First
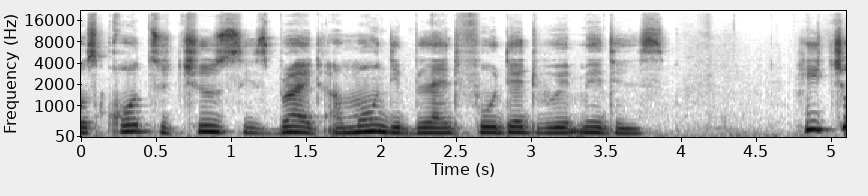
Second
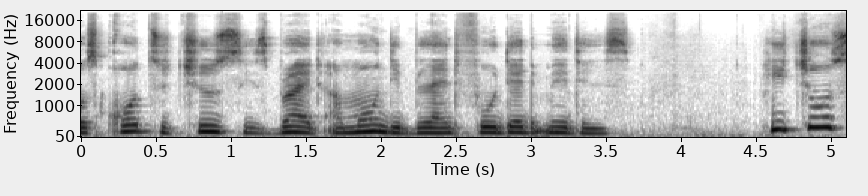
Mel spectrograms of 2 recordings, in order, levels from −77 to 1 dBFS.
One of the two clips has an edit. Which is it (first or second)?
second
